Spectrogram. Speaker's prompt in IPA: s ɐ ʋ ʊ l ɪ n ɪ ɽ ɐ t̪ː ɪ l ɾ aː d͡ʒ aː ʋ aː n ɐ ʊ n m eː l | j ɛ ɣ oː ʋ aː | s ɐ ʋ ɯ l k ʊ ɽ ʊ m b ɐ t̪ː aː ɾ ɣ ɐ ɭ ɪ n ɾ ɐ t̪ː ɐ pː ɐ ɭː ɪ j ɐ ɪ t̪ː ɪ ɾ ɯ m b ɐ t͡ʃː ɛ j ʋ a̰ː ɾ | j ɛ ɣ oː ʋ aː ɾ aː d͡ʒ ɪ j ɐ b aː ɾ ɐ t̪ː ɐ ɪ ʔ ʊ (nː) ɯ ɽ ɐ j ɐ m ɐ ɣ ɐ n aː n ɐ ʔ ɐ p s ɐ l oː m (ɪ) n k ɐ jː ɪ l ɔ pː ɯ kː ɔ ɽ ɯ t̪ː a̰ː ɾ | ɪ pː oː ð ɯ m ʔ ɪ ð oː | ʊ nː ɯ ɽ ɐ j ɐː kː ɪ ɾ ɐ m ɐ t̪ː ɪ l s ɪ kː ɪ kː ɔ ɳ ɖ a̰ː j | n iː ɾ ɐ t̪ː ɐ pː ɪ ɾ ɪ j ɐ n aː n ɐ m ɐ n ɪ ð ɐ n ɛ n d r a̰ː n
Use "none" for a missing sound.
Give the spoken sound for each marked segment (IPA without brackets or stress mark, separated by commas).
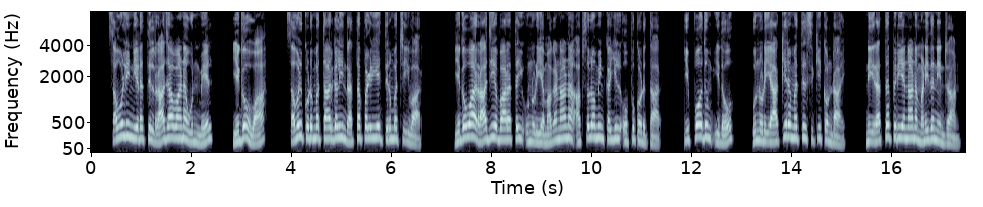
nː, ɪ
